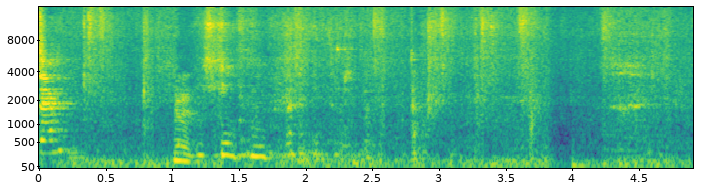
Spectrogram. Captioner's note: laughter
